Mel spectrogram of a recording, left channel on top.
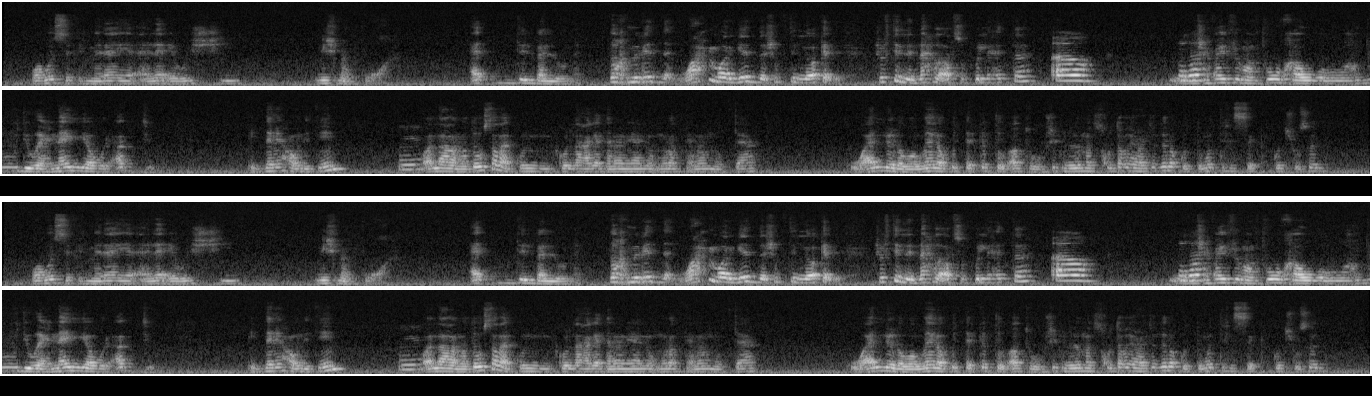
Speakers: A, on the right; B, on the left.
A: وابص في المرايه الاقي وشي مش منفوخ قد البالونه ضخم جدا واحمر جدا شفت اللي واكل شفت اللي النحل قرصه في كل حته
B: اه
A: وشفايفي
B: يا لهوي.
A: منفوخه و- وخدودي وعينيا ورقبتي اداني حقنتين
B: مم.
A: وقال لي على ما توصل هتكون كل حاجه تمام يعني وامورك تمام وبتاع وقال لي لو والله لو كنت ركبت القطر ومشيت من غير ما تدخل تاخد الحاجتين دول كنت مت في السكه ما كنتش وصلت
